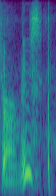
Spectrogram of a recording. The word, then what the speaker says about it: Hermes: little bit okay let's see now John Hermes pronounced Hermes is the messenger of the Gods in Greek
